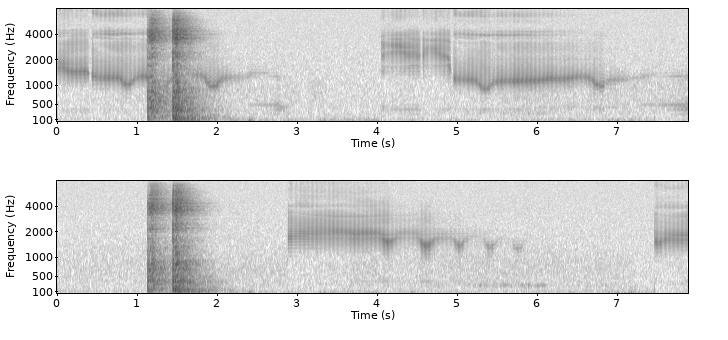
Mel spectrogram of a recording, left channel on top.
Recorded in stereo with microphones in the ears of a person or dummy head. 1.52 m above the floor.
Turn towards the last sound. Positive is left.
turn(degrees=5)  # may be behind; listen again after turning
